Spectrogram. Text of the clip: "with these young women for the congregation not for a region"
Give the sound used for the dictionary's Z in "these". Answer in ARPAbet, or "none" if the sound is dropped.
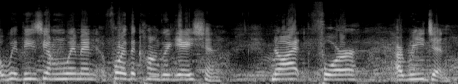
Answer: Z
